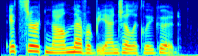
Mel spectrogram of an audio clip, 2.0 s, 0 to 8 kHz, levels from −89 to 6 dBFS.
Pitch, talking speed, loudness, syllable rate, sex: 210 Hz, 210 wpm, -18 LUFS, 7.5 syllables/s, female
